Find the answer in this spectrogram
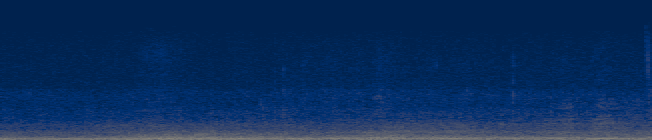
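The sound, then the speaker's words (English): A steady, low droning rumble of an airplane flying overhead, holding an even loudness throughout with no voices. “There's another plane.”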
